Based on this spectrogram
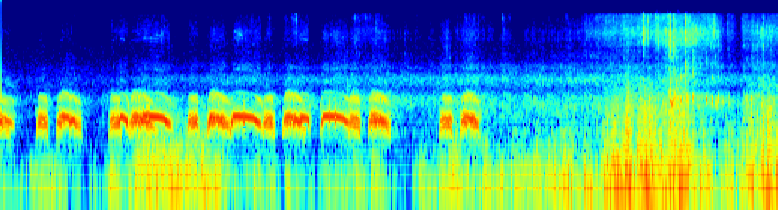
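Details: Young male spotted dove cooing at a ground decoy-trapping site on a windy day. A rapid run of low, rounded coos, alternating short and longer slurred notes for about six seconds, then broad rustling and handling noise.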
